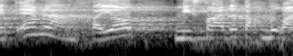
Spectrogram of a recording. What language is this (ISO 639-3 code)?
heb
